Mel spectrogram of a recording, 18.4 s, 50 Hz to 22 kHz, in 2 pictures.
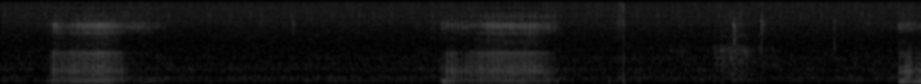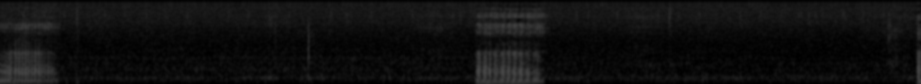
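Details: Snoring while sleeping with eyes open: four rattling, buzzing snores about every four to five seconds, around 14 a minute, with quiet between.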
